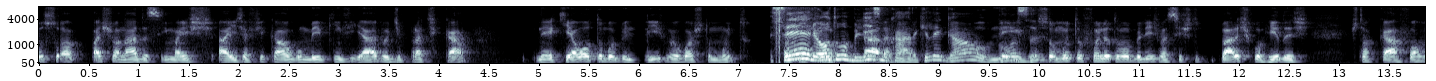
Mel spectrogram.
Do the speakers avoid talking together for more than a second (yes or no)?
no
